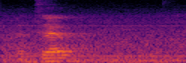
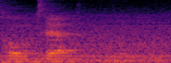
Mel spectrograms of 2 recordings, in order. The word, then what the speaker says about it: Hotep: Hatep. Also based on Coptic, people will pronounce it as Hotep, right? Hatep, so this is a full articulation of it.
